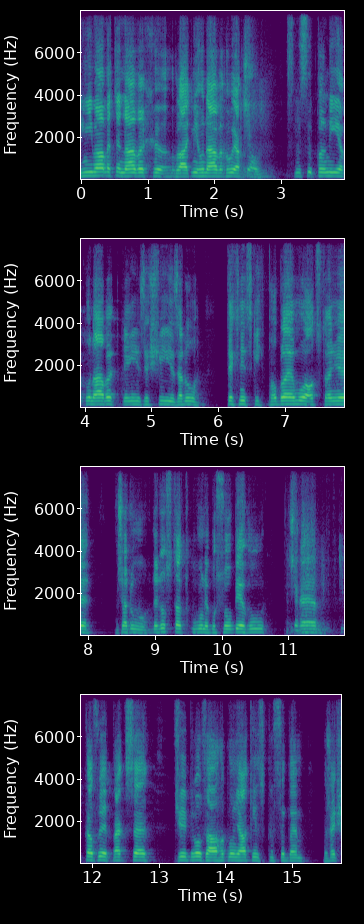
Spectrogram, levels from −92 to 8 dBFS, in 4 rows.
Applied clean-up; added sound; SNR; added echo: neural mask model DeepFilterNet 3.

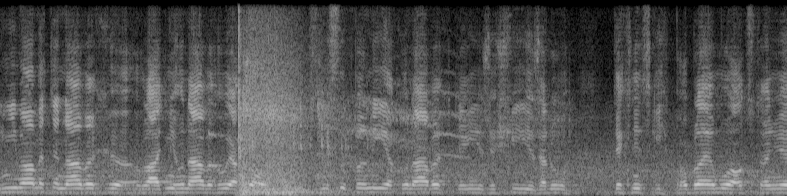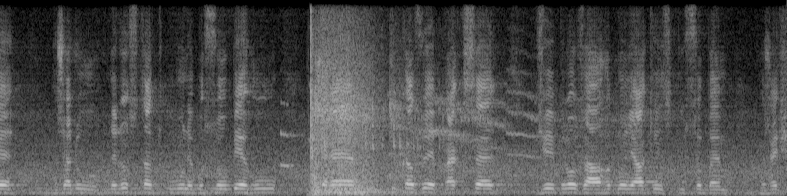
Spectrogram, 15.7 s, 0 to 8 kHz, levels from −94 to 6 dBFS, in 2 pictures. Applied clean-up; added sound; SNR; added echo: none; Slam; 6 dB; reverberation time 1.6 s.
